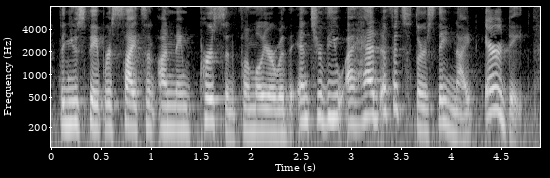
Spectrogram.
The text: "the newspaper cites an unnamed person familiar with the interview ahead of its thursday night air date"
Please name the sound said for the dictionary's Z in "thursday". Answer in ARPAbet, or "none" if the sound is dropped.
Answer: Z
